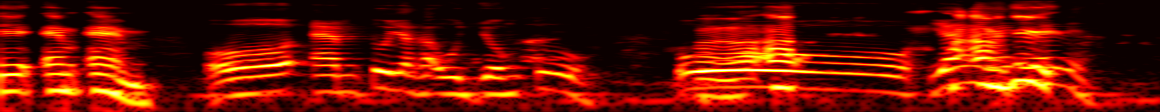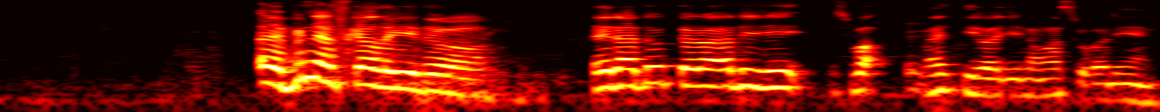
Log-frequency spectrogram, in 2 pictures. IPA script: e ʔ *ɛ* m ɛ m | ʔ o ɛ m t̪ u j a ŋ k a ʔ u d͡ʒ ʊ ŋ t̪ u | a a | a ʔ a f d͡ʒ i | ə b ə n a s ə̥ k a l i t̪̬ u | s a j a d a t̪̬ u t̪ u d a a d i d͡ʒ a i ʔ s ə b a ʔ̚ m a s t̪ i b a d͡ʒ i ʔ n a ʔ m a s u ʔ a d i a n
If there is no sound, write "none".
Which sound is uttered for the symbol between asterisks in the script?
ɛ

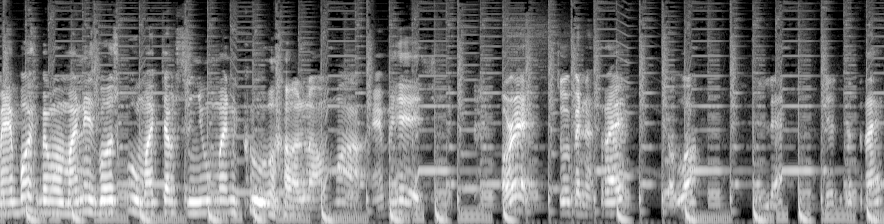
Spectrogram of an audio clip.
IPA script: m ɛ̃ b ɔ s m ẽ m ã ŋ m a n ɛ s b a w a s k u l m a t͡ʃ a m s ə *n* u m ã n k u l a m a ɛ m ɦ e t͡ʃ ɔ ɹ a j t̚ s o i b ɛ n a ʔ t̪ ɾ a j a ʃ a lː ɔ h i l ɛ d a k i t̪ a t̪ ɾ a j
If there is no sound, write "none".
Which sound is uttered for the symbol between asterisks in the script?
ɲ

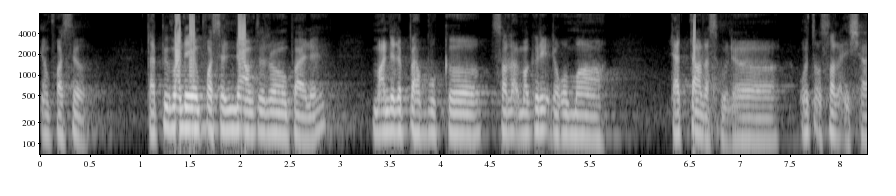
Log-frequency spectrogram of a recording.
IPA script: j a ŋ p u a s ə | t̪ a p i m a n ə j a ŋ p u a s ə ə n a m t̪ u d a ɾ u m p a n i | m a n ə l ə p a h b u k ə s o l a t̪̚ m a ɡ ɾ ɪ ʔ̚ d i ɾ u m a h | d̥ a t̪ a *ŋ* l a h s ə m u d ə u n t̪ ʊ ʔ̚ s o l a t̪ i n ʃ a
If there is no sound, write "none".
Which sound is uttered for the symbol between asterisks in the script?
ŋ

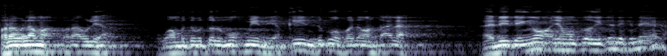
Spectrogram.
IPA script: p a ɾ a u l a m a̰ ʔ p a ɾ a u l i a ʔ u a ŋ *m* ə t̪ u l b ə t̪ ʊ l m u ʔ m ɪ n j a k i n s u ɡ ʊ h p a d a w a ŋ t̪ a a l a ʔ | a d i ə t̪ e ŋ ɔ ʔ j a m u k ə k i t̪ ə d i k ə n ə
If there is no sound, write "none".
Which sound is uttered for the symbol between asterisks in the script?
b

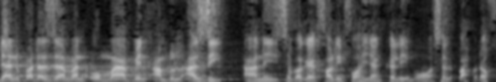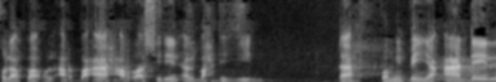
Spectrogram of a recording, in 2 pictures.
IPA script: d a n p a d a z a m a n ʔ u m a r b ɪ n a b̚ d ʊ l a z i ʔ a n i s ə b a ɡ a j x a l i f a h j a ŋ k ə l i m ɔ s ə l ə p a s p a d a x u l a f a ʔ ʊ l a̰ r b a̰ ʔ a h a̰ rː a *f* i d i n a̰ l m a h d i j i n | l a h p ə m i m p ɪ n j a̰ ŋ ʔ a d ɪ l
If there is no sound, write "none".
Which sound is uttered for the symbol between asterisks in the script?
ʃ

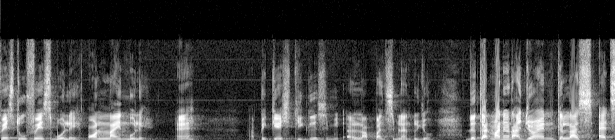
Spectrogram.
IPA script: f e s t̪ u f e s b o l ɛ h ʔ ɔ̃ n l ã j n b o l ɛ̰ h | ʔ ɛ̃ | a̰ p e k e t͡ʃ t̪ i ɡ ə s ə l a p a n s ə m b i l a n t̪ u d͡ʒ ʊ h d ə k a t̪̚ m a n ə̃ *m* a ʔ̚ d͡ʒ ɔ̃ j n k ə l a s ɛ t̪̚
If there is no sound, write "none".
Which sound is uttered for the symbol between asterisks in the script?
n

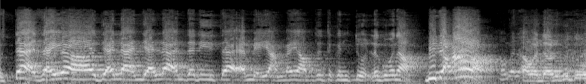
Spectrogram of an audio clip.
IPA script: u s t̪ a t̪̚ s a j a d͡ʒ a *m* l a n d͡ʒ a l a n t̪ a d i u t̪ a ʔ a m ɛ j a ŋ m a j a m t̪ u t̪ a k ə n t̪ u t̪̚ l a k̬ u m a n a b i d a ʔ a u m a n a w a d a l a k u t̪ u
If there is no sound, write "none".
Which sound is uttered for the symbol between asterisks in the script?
none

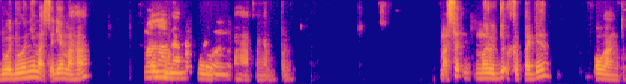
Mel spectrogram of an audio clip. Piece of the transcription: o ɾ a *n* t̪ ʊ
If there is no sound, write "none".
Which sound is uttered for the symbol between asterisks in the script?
ŋ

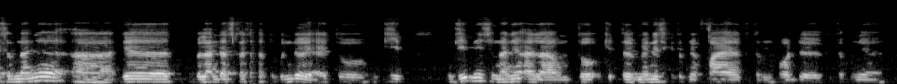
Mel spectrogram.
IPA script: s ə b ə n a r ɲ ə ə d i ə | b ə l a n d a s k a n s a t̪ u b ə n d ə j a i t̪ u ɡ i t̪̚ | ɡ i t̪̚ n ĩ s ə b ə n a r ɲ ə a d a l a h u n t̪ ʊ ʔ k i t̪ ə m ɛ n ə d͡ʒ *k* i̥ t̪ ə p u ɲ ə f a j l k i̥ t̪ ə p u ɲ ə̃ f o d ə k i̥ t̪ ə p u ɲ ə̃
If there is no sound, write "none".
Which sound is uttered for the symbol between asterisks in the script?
k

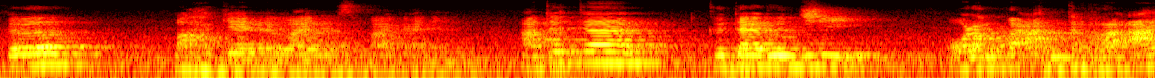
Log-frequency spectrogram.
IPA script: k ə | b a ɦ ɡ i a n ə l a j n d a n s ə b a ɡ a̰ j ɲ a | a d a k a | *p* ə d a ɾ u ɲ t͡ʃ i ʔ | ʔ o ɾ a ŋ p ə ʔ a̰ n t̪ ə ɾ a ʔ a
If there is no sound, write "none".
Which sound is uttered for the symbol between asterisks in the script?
k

